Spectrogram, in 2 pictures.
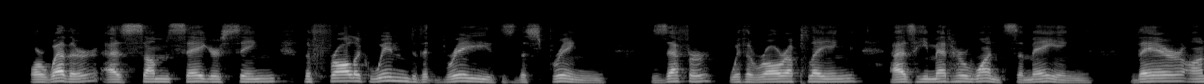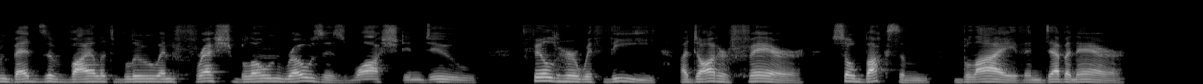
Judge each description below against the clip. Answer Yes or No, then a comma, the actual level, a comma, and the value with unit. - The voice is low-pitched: Yes, low, 125 Hz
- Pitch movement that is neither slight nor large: Yes, average, 3.4 semitones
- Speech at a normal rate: No, slow, 125 wpm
